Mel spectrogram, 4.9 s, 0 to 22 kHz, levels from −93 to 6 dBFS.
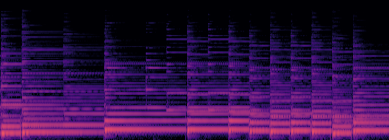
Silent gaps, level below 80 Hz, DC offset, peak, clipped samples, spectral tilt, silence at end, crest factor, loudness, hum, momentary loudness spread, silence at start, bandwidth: none; -74 dBFS; under 0.1%; -26 dBFS; under 0.1%; -6.5 dB/octave; 0 s; 14 dB; -41 LUFS; none; 5 LU; 0 s; 16.5 kHz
